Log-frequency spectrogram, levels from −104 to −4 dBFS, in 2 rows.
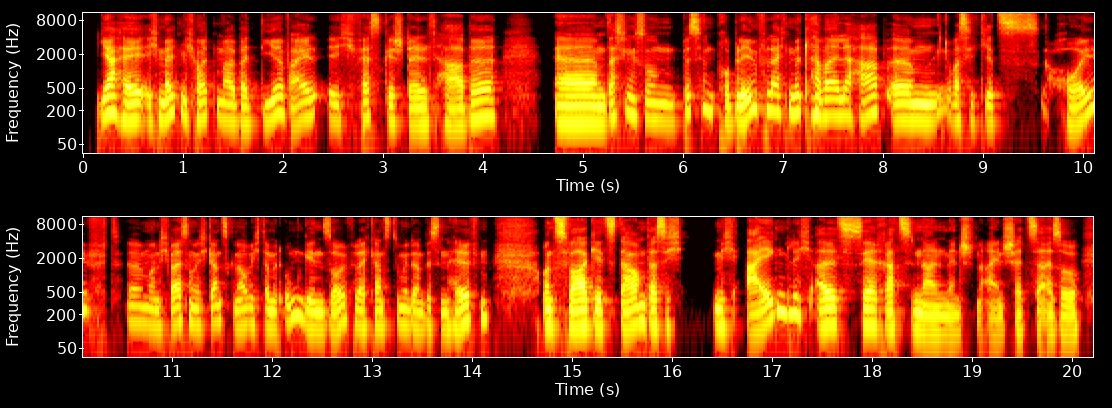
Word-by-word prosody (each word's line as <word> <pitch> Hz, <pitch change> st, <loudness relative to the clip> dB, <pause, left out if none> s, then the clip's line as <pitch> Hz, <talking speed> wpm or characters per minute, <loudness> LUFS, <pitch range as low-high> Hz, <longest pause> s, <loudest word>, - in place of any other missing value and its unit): Ja, 180 Hz, +3 st, +6 dB
hey, 140 Hz, -4 st, +4 dB
ich 125 Hz, -, -6 dB
melde 165 Hz, +6 st, 0 dB
mich 150 Hz, -, -6 dB
heute 145 Hz, +1 st, -3 dB
mal 130 Hz, -3 st, -2 dB
bei 120 Hz, -2 st, -3 dB
dir, 140 Hz, +9 st, -3 dB
weil 150 Hz, +5 st, -2 dB
ich 130 Hz, -1 st, -8 dB
festgestellt 120 Hz, -5 st, -3 dB
habe, 140 Hz, +9 st, 0 dB, 0.6 s
ähm, 120 Hz, 0 st, +5 dB
dass 145 Hz, +7 st, -3 dB
ich 175 Hz, -3 st, -3 dB
so 145 Hz, -, -4 dB
'n 130 Hz, -2 st, -7 dB
bisschen 185 Hz, -, -1 dB
Problem 125 Hz, -, +1 dB
vielleicht 195 Hz, -3 st, -3 dB
mittlerweile 165 Hz, -3 st, +1 dB
habe, 175 Hz, +5 st, -1 dB
ähm, 135 Hz, -1 st, +1 dB
was 130 Hz, 0 st, 0 dB
sich 125 Hz, -1 st, -15 dB
jetzt 125 Hz, 0 st, -2 dB, 0.2 s
häuft, 185 Hz, -, -4 dB
ähm, 145 Hz, -2 st, -7 dB
und 125 Hz, -1 st, -6 dB
ich -, -, -12 dB
weiß 135 Hz, +3 st, 0 dB
noch 145 Hz, -, -3 dB
nicht 125 Hz, -1 st, -9 dB
ganz 145 Hz, +2 st, -4 dB
genau, 120 Hz, +2 st, -5 dB
wie -, -, -7 dB
ich 130 Hz, -, -13 dB
damit 115 Hz, -2 st, -5 dB
umgehen 145 Hz, -, -3 dB
soll. 115 Hz, -, -2 dB
Vielleicht 125 Hz, -5 st, -6 dB
kannst 120 Hz, -1 st, -6 dB
du -, -, -5 dB
mir 130 Hz, -, -5 dB
da 120 Hz, -, -4 dB
'n 115 Hz, -, -7 dB
bisschen 120 Hz, -2 st, -4 dB
helfen. 150 Hz, +8 st, -1 dB, 0.5 s
Und 125 Hz, -1 st, +2 dB
zwar 125 Hz, 0 st, +9 dB
geht 120 Hz, -1 st, 0 dB
es 115 Hz, 0 st, +5 dB
darum, 130 Hz, +6 st, +3 dB
dass 125 Hz, 0 st, +6 dB
ich 125 Hz, 0 st, -6 dB, 0.3 s
mich 125 Hz, 0 st, -5 dB
eigentlich 210 Hz, +1 st, +2 dB
als 130 Hz, +1 st, +5 dB
sehr 130 Hz, -3 st, +1 dB
rationalen 110 Hz, -4 st, +1 dB
Menschen 95 Hz, +2 st, -5 dB
einschätze. -, -, -1 dB
Also, 95 Hz, +1 st, -1 dB
130 Hz, 190 wpm, -25 LUFS, 120-150 Hz, 0.6 s, zwar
